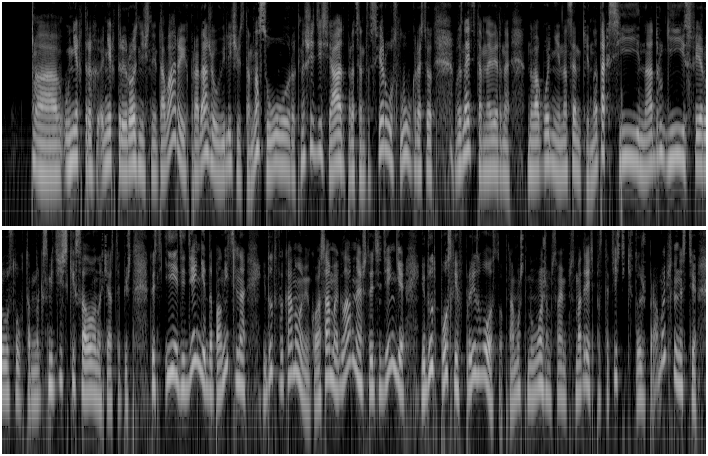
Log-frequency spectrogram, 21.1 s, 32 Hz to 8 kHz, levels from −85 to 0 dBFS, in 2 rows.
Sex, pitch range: male, 125-175 Hz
